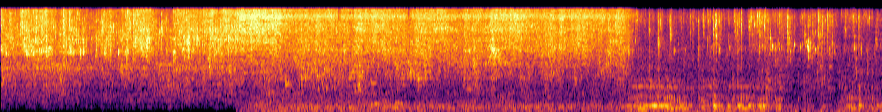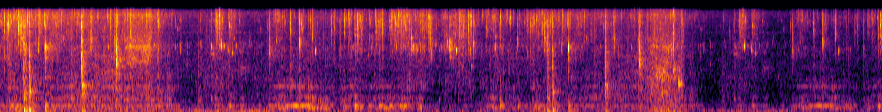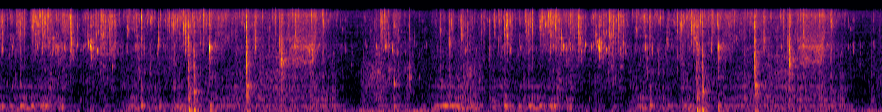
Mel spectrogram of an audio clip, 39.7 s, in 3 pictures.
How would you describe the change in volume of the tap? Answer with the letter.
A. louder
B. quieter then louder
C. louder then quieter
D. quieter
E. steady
D.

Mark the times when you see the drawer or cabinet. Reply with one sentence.
The drawer or cabinet can be heard from 3.7 to 5.7 s, from 22.8 to 23.5 s and from 31.8 to 33.8 s.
